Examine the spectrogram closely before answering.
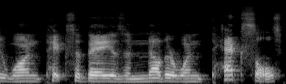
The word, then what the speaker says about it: Pexels: pixabay is another one pexels p e x e l s i always spell it wrong it's not pixels it's pixels uh and and i'm saying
